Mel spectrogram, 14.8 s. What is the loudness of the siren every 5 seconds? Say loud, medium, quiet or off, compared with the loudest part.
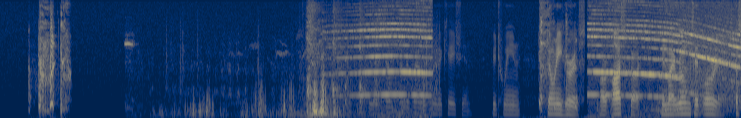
off, loud, loud.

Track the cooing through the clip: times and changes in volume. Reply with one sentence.
You can hear the cooing from 2.5 to 8.8 s, getting louder then quieter.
